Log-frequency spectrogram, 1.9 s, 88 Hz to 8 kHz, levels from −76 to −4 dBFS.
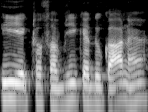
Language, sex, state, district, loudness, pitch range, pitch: Bhojpuri, male, Uttar Pradesh, Gorakhpur, -15 LUFS, 125-140 Hz, 135 Hz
